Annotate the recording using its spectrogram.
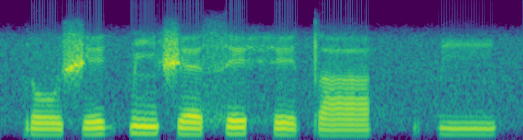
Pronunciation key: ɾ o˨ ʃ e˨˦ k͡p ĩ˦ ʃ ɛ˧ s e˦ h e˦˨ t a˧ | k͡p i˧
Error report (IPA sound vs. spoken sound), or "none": none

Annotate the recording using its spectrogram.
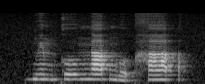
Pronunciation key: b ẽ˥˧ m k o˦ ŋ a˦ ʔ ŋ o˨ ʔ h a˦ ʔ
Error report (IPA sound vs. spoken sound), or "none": none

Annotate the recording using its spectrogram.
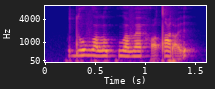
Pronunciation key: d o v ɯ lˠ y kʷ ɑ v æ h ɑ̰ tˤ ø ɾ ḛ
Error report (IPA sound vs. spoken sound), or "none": none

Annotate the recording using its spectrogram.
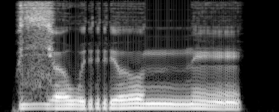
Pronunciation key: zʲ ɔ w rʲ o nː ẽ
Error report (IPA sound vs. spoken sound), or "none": none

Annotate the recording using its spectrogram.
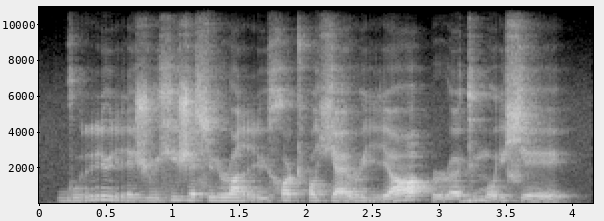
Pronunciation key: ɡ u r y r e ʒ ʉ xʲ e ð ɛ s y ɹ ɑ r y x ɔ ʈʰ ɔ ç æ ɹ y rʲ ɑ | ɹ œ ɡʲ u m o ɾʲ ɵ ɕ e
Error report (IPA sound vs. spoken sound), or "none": ð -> ʒ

